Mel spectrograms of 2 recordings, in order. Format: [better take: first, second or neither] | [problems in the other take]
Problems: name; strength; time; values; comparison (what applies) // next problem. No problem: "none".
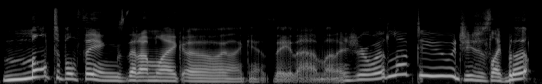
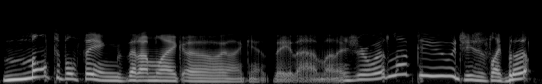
first | muffled; slightly; fading above 3.5 kHz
